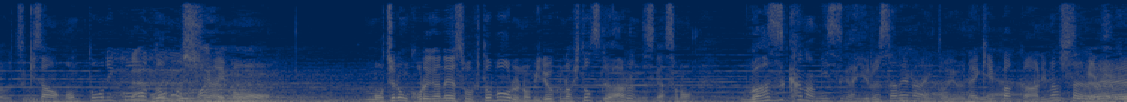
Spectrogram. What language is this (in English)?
Japanese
